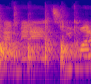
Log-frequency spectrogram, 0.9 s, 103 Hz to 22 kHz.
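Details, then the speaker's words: Demonstration of postural drainage with cupped-hand chest percussion, patient lying on the left side targeting the anterior lower lobe, for 5–10 minutes. Loud, hollow claps from air trapped under the hand, to loosen airway secretions. "to be loud you want to be able to hear like that cuz it's air getting trapped underneath my hand"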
